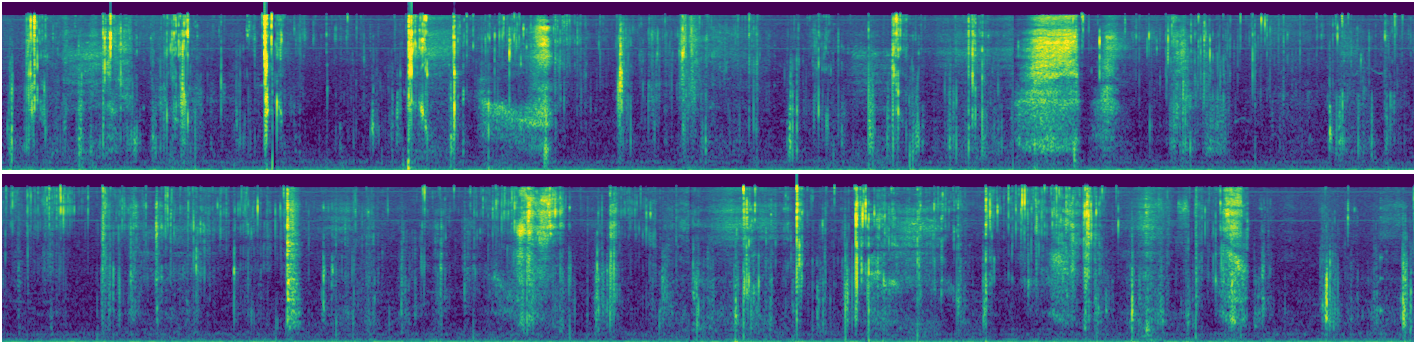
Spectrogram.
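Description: Close-miked eating: a person biting and chewing mouthfuls of chicken curry and biryani, with many wet clicks and smacks, over a steady low hum.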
